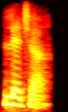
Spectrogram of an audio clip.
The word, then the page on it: ledger: Indian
